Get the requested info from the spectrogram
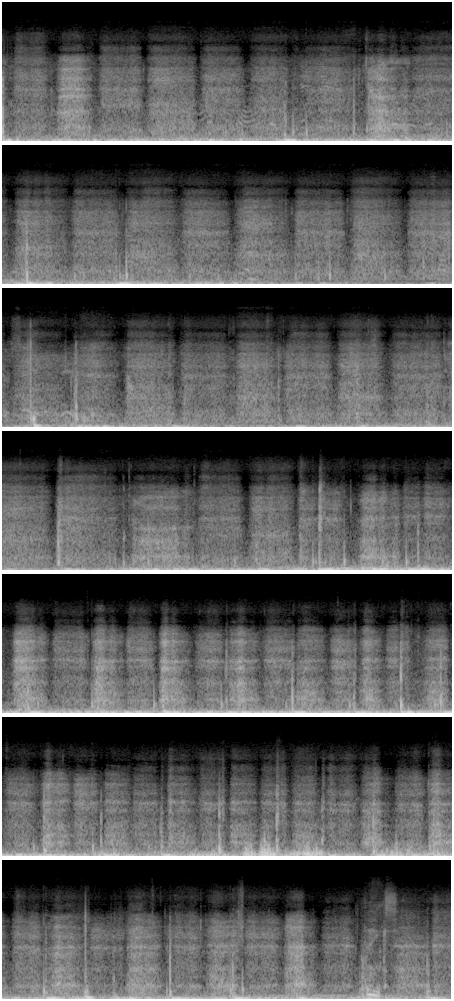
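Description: A hiker panting hard while climbing steep stairs fast, close to the camera microphone, with a regular rhythm of about two breaths or footfalls a second.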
